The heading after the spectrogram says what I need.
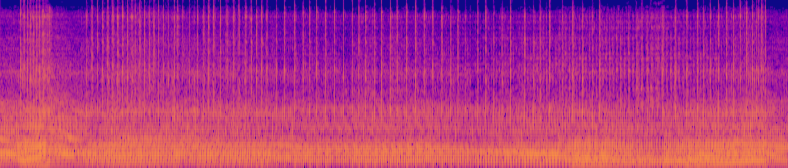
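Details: Well-used Echo two-stroke leaf blower, previously dying after a minute, treated with Marvel Mystery oil: raspy buzz with revs drifting up and down during major carburetor mixture adjustments, never pulling strongly, very low on power; low compression.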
